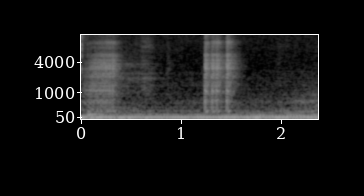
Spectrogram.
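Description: Quiet room tone with a steady low hum, and one faint, short noise a little past halfway.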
